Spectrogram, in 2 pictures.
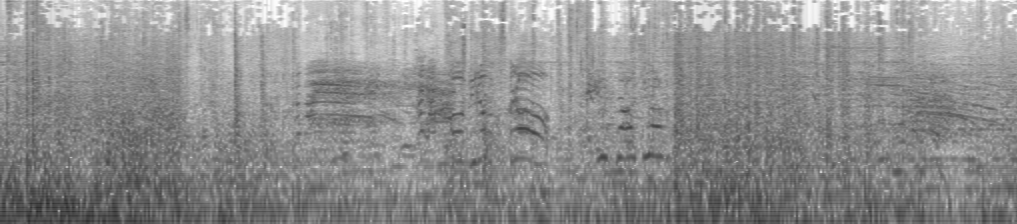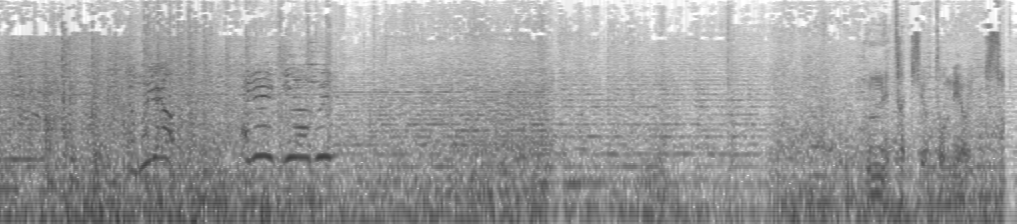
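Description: Cannon fire booms from Joseon panokseon warships in a naval battle against a Japanese fleet, with dense, continuous blasts and rumbling explosions that stay loud throughout, mixed with voices and dramatic music.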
